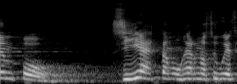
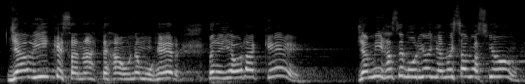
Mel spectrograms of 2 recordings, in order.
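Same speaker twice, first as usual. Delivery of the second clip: higher voice, a hint of hopeless protest; the listener's imagined objection, voiced higher in mild despair; despairing father; 7 semitones higher than usual. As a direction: lightly voice a grieving father who has given up. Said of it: "Y tú dirás".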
